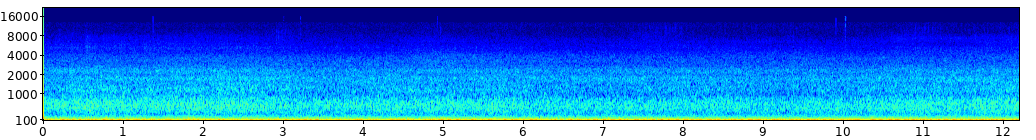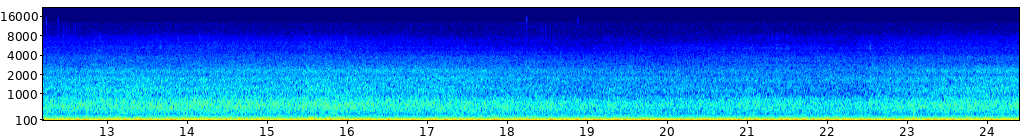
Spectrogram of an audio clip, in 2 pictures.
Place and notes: Cadzand, Nederlands - Container ships
Complicate sound. While I was sleeping here at night, I wished to record the deaf sound of the uninterrupted ballet of container ships. In aim to smother the sea sound and to maximize the sound of the boats, I put the recorder inside the sleeping bag and put volume level to high. Result is a strange sound, probably not exactly the truth, but notwithstanding representative.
